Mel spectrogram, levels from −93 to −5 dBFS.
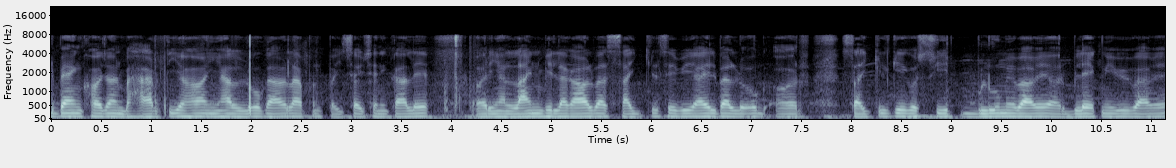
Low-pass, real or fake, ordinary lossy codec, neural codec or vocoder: none; real; none; none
